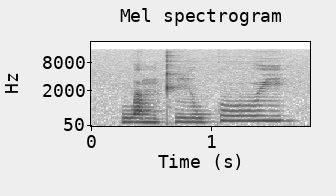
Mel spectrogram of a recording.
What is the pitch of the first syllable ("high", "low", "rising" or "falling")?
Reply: low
